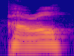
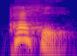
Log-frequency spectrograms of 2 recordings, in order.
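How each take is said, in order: First: The middle consonant is an English R sound. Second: The middle consonant is a breathy H sound. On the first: The speaker calls it wrong. "it's not Perry" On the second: The speaker calls it right. "but Pecky"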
